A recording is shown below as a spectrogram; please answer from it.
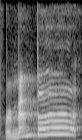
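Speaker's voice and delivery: "remember" squeaked very high on one sustained note; squeaky remember. Acted. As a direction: stretch "remember" up into a comic squeak.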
